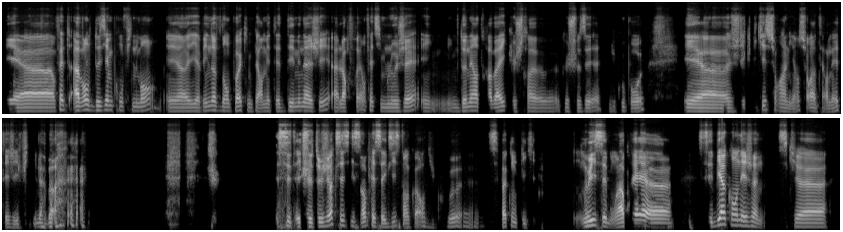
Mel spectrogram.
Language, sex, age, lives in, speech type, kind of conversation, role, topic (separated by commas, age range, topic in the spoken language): French, male, 25-29, France, conversation, unstructured, none, Qu’est-ce qui te plaît le plus dans ta ville ou ton quartier ?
